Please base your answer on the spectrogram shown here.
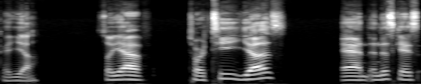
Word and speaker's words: tortilla: has a double l that l is pronounced like a like a like a y sound in english like a yeah so you have tortillas and in this case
